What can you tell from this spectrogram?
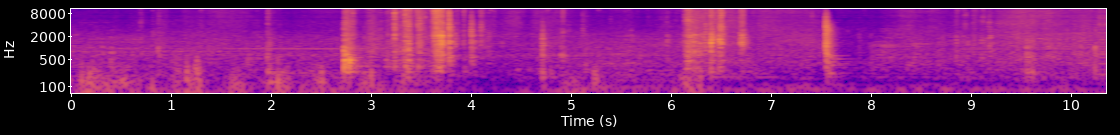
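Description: Scattered light metallic clinks and knocks from handling at the engine-room door, a cluster about three seconds in, another about six seconds in and a single knock shortly after, with the engine not running.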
